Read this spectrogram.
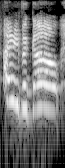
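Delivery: loud frantic cry to get out; half-crying panic to run; panicked cry. Retold or imitated. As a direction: shout it like you need to escape now. Panicked urge to flee.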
